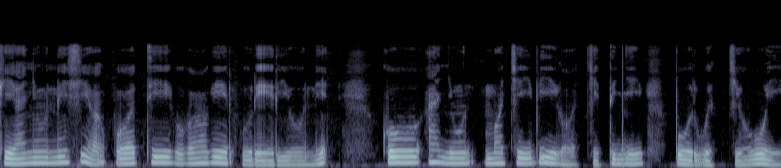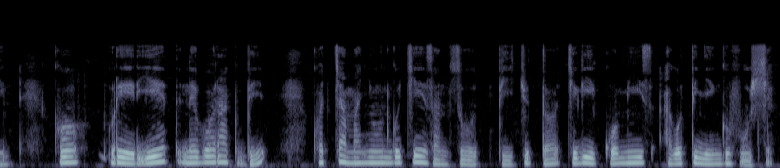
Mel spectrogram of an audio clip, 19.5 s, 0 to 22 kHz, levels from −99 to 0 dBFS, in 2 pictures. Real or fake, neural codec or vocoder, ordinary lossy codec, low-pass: real; none; none; 7.2 kHz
